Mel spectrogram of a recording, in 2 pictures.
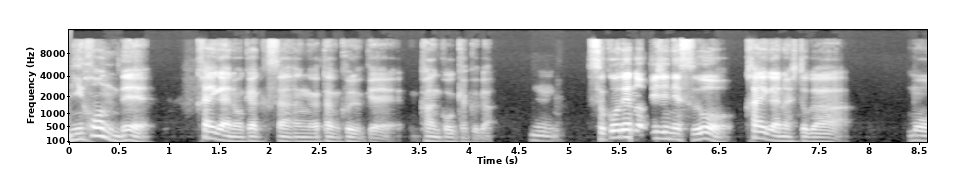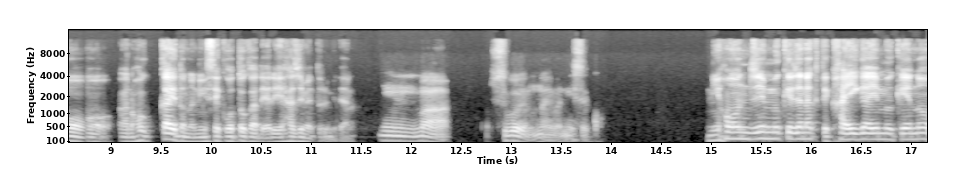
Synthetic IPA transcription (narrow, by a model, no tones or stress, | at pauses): ɲ̟ihõ̞nd̪e̞ | kʰaiɡaino̞ːkʲakɯ̟̥sãŋɡat̪abɯ̟̃ŋkɯ̟ɾɯkḛ | kãŋko̞ːkʲakɯ̟ɡa̰ | ɯ̟̃ | so̞ko̞d̪e̞no̞bʲiʑine̞sɨo̞kʰaiɡaino̞çi̥t̪oɡa̰ | mo̞ːano̞ɦo̞kːaid̪o̞no̞ɲ̟is̬e̞ko̞t̪o̞kad̪e̞jaɾiɦaʑime̞t̪eɾɯ̟mʲit̪a̰ḭna | ɯ̟̃ma̰ | sɨɡo̞imona̰ḭma̰ɲiseko̥ | ɲ̟iɦõ̞ɲd͡ʑĩmːɯ̟ke̞ʑanakɯ̟t̪ekʰaiɡaimɯ̟ke̞no̞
